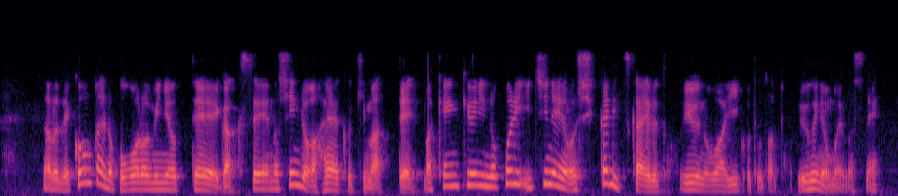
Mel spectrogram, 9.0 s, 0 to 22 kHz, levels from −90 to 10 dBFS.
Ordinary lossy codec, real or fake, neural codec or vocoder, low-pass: Opus, 24 kbps; real; none; 7.2 kHz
